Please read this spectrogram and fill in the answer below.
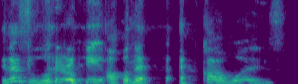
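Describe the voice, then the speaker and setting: A man hosting a podcast in relaxed, chatty sports talk, often laughing and dropping casual fillers. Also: high-pitched, measured pace, breathy edge. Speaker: podcast host.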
